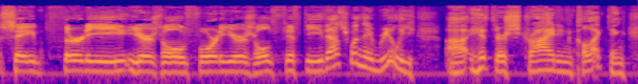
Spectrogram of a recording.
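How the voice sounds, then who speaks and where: The man's fairly high voice holds a moderate pace. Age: 60s. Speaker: auctioneer and radio co-host. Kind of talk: casual radio chat. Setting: radio studio. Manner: hesitant, many fillers and repeats.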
